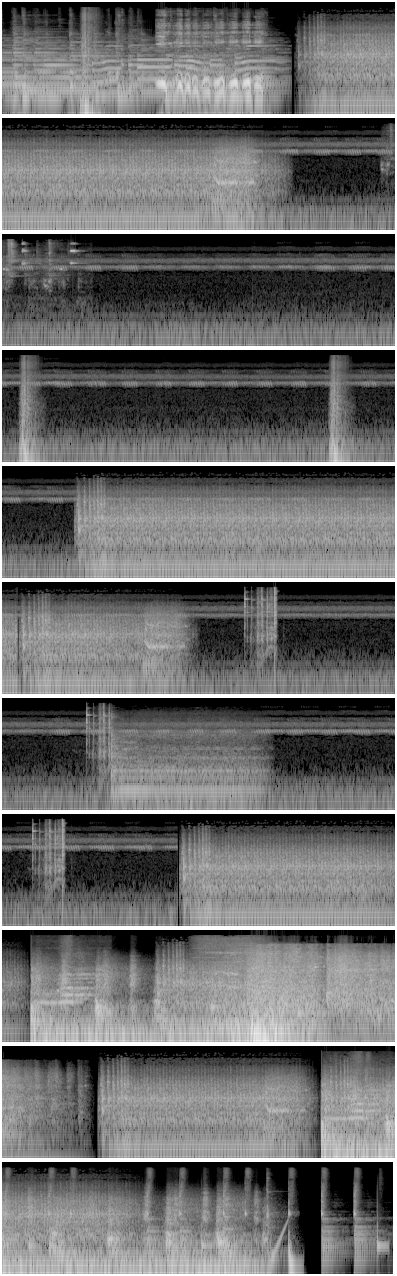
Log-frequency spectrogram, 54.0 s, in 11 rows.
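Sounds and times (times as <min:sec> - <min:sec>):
sharp clicks and knocks: 0:27.6 - 0:28.0.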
